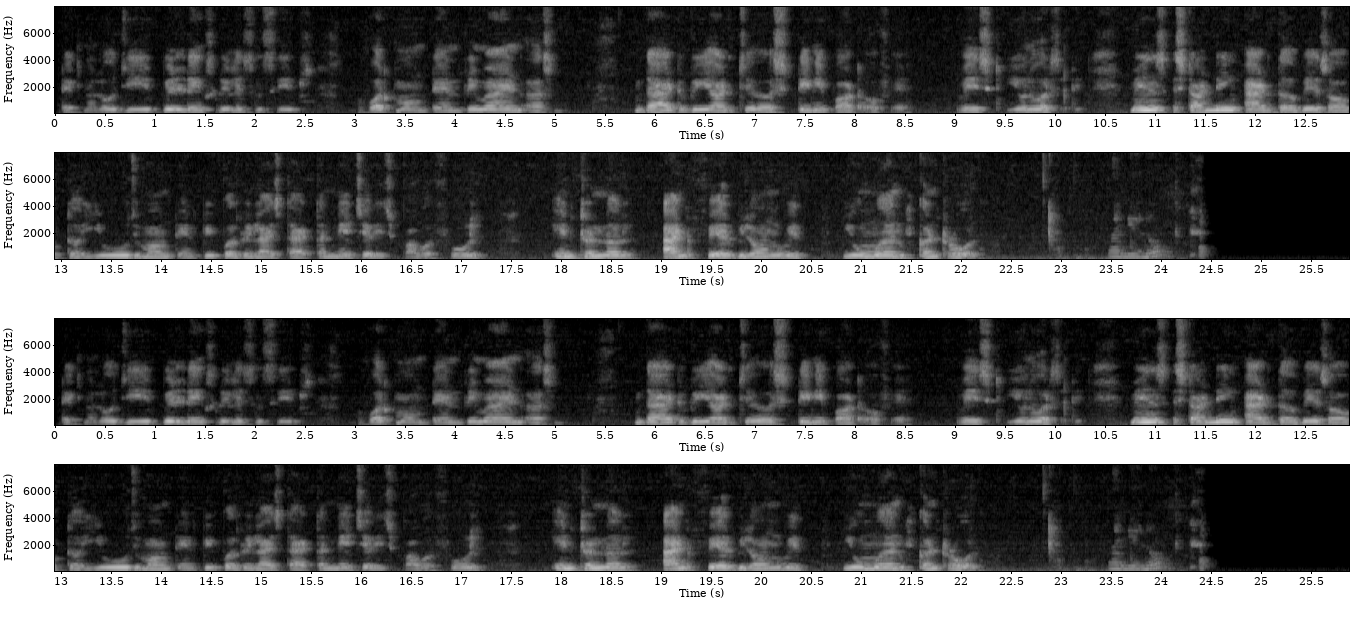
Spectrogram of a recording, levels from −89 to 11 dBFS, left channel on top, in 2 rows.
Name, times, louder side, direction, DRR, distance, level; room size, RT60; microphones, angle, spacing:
voice 1, 0.1-2.4 3.1-5.0 5.8-8.5 9.0-10.0 10.4-17.2 17.9-18.7 19.0-20.4 20.8-22.2 22.9-23.0, left 1 dB, 15° left, 0.6 m, -26 dB
voice 2, 23.5-24.4, left 1 dB, 55° left, 0.9 m, -41 dB
2.7 x 2.1 x 2.5 m
head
